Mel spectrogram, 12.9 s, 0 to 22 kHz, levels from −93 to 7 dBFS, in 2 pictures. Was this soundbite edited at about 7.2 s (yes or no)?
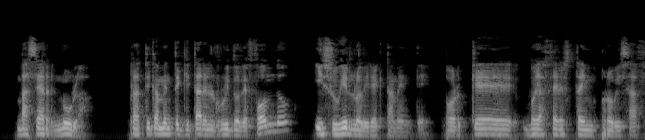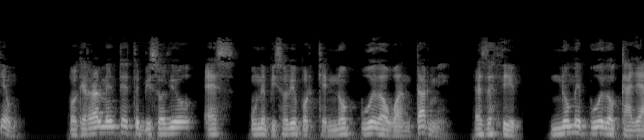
no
